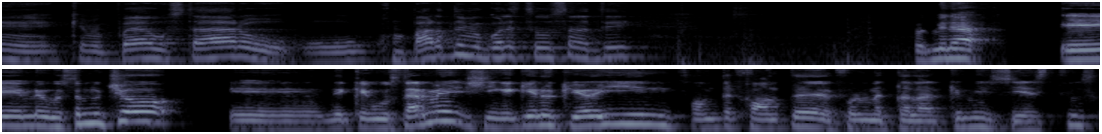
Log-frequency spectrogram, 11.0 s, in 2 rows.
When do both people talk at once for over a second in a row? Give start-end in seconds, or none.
none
